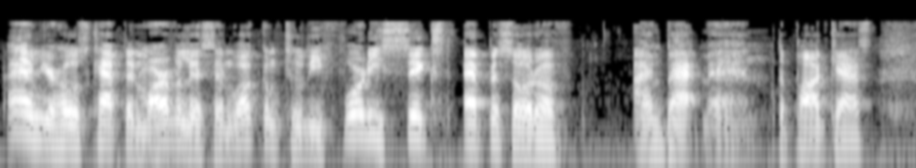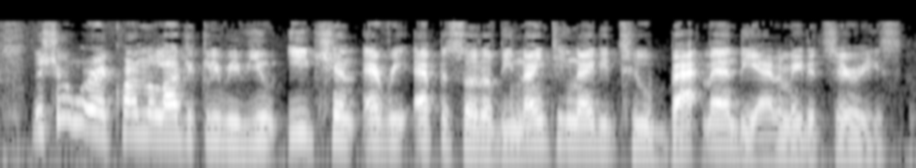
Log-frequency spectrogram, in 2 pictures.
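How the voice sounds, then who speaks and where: A male podcast host running through an episode in a chatty, enthusiastic way with wry asides. His voice is a bit higher than most men's and bright and forceful. He sounds a little stuffy and nasal from a cold. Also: big pitch swings, a little fast. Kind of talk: casual episode review.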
